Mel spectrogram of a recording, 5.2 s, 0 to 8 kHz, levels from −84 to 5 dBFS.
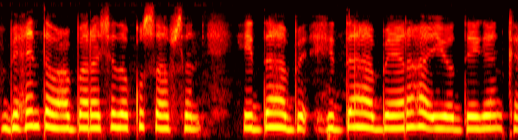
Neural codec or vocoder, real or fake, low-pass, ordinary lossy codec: none; real; 7.2 kHz; none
